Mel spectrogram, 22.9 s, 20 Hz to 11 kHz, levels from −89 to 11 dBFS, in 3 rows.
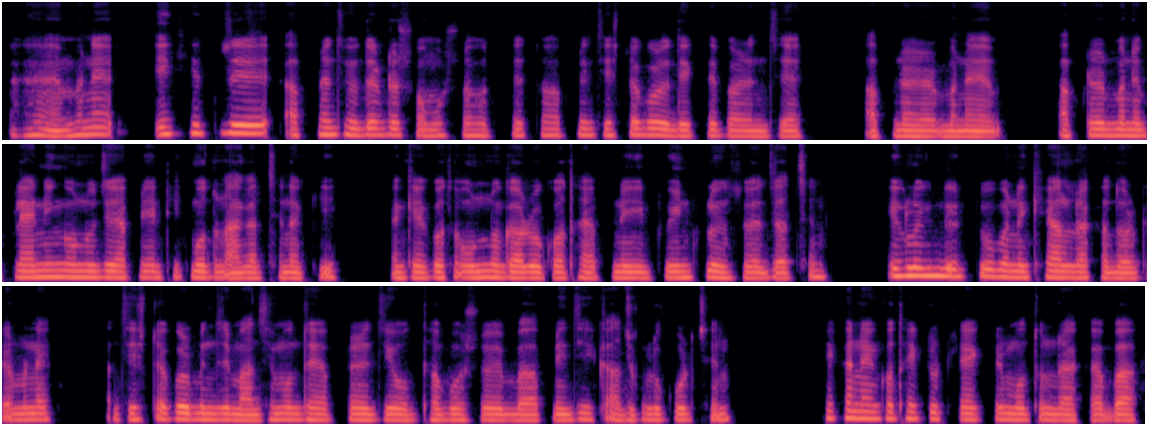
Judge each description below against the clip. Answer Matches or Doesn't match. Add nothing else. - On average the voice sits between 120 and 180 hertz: Matches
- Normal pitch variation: Doesn't match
